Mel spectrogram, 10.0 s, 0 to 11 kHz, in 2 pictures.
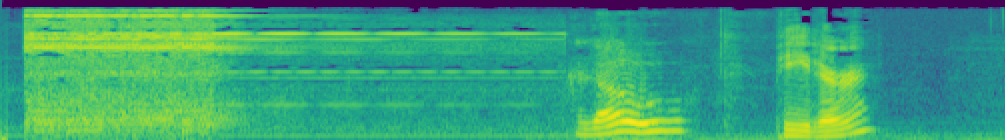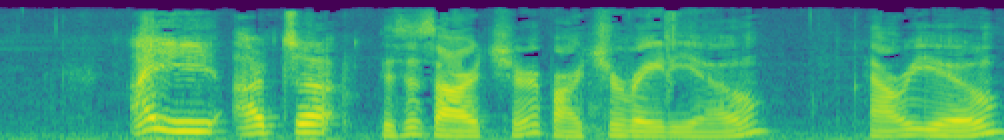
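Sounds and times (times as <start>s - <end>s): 
Skype outgoing call ringing tone: 0.0s - 2.8s
speech: 2.9s - 4.4s, 5.7s - 10.0s.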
